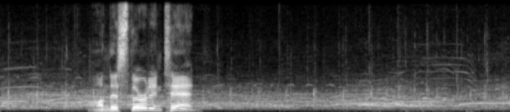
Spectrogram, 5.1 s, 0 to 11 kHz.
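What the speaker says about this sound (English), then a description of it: "Fremont students trying to make some noise, cheer on their defense" Fremont students in the stands at a 5A second-round high school football game against Alta make noise to cheer on their defense, a low, distant crowd roar running under a loud announcer's voice.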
